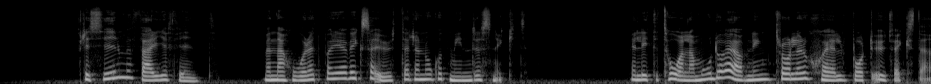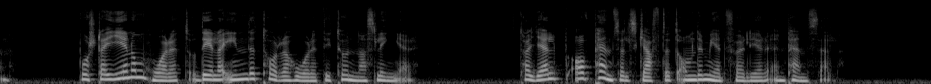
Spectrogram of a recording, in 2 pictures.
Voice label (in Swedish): Svenska E-Learning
